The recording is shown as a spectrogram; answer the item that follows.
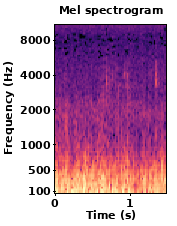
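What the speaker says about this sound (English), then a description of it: "windy again." Wind blowing in the desert beside a young camphor tree, a steady low roar buffeting the microphone with no voices.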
